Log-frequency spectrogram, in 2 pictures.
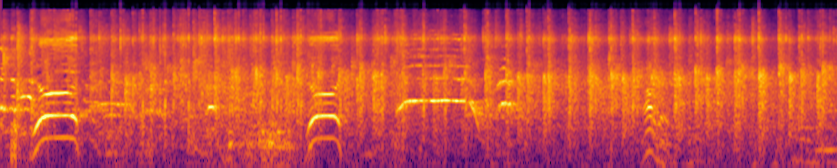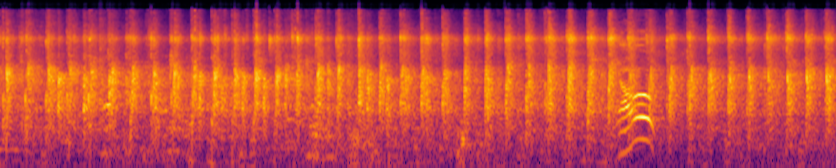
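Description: A crowd at a business gathering breaks into steady rhythmic clapping that grows into continuous applause, loud and close, with a voice calling out over it near the start and again later.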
